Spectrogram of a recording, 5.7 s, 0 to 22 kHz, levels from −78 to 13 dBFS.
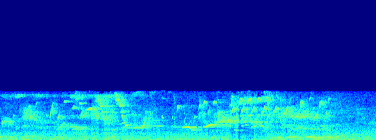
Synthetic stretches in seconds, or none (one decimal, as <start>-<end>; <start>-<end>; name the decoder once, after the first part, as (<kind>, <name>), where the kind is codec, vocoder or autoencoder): none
